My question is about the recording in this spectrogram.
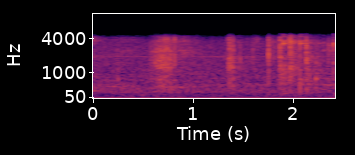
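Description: Faint small clicks from a hand wire crimper being set on and squeezed shut on an insulated butt splice connector, a few of them close together in the second half.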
